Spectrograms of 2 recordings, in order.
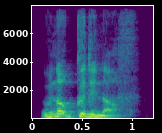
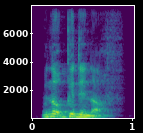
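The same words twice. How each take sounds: The two takes are said the same way.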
